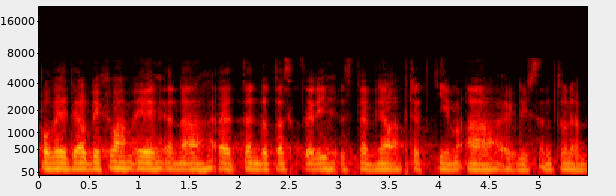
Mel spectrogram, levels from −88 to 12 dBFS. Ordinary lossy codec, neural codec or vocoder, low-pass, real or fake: AAC, 32 kbps; codec, 16 kHz, 4 kbps, FreqCodec, smaller model; 7.2 kHz; fake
